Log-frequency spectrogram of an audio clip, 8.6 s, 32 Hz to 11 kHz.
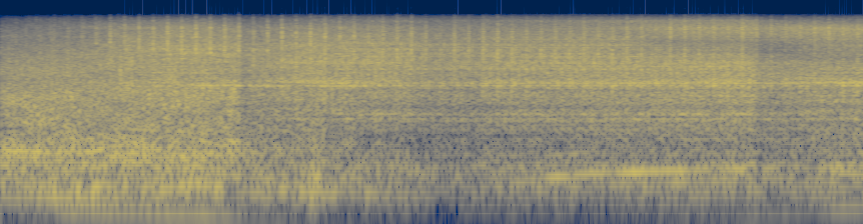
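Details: Nissan Almera 1.8 at idle: loud, hard, fast metallic knocking about three per second; dipstick dry soon after topping up oil and oil spits from the exhaust 2–3 m when revved; serious engine knock, cause unknown.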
